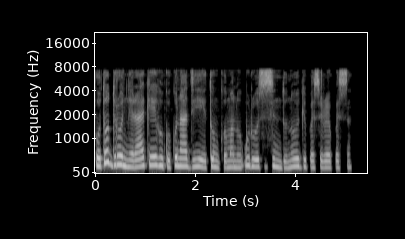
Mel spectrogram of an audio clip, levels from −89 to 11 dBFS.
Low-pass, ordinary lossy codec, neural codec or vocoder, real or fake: 7.2 kHz; none; none; real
